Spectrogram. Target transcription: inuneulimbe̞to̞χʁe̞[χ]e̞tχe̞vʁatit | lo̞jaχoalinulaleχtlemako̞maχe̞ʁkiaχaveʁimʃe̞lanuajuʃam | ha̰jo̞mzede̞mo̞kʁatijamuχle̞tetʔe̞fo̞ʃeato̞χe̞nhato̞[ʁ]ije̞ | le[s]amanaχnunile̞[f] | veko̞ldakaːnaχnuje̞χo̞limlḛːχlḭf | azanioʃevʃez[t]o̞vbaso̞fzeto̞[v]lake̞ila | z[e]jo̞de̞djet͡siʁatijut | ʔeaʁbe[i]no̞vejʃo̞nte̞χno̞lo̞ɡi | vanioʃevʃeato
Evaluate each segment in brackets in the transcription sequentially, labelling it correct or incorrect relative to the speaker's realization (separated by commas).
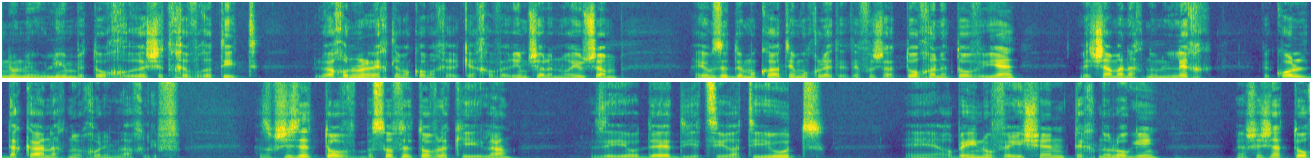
incorrect, incorrect, incorrect, incorrect, correct, correct, correct, correct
